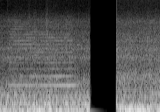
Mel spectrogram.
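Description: A steady, loud rumble of a moving train with a faint horn-like tone early on, briefly cut to silence before the rumbling resumes.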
